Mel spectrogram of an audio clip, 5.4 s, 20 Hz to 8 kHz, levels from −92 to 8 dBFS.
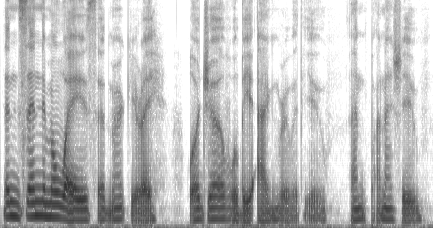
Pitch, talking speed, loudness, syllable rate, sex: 145 Hz, 175 wpm, -19 LUFS, 4.7 syllables/s, female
